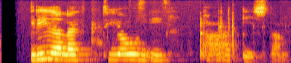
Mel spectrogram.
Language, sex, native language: Icelandic, other, Icelandic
